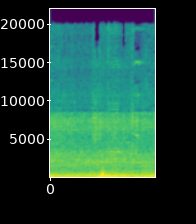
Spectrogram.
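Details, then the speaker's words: Maruti Super Carry with company-fitted CNG, running on CNG after gas ECM repair that cleared P0300/P0301/P0303/P0304 misfires: steady, even low rumble, no stumbling or vibration, no more bogging. "तो दोस्तों आप देख सकते हैं अपनी गाड़ी CNG पर चल रही है और बिल्कुल गाड़ी टनाटन हो गई है"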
